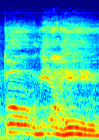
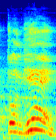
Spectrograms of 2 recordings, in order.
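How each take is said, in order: First: तो मी आहे said very slowly, each word drawn out; तो मी आहे spoken slowly and solemnly; slow realization. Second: Said in the usual way. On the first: Shown as a demonstration. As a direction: let तो मी आहे sink in slowly. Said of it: "repeated mantra, slowed". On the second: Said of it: "repeated mantra".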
